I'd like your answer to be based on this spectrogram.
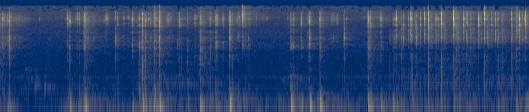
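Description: A solid white bar of soap is scratched and crumbled with the nails of both hands, flakes falling off. Dense, dry, crackly scratching and crunching is heard, with sharp clicks and soft low thumps and bright, gritty scraping that thickens toward the end.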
